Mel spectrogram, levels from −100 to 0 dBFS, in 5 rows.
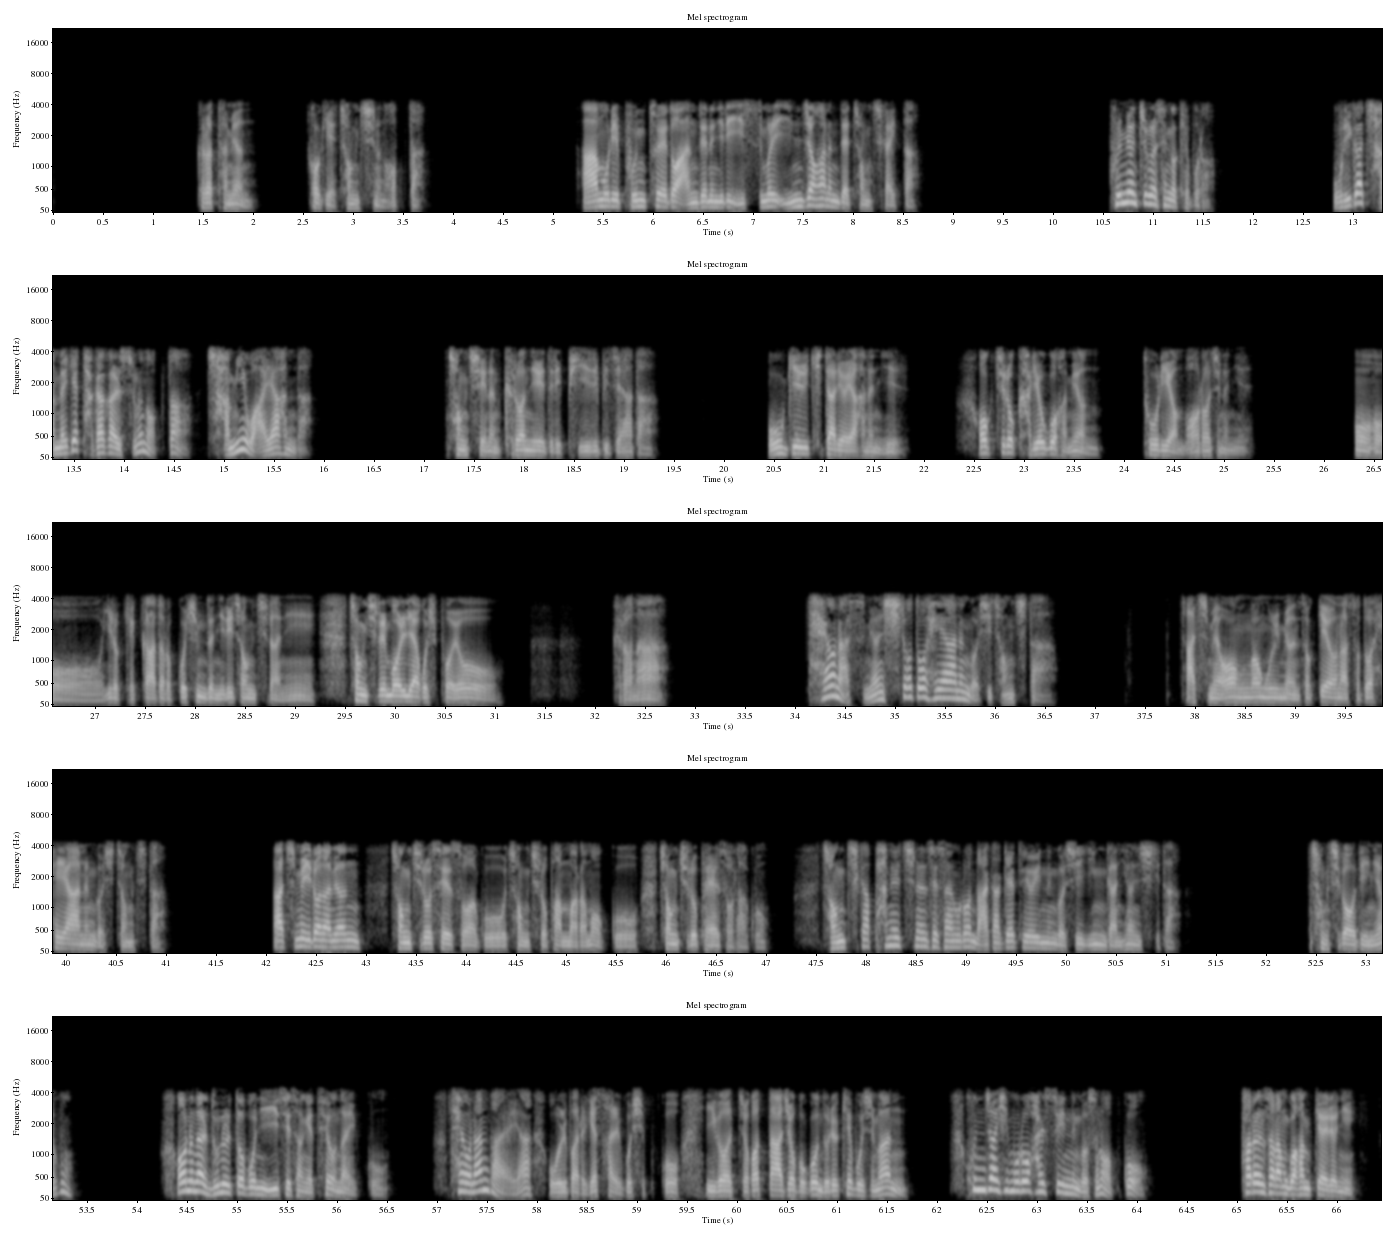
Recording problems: high frequencies cut off; severe; nothing above 4 kHz

